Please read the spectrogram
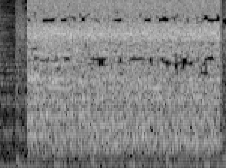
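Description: Handheld hair dryer switched on about a quarter second in, then blowing steadily.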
